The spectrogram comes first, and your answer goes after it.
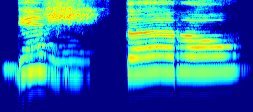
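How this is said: The sh flows straight into the t unbroken. The speaker calls it right. "Jadi langsung terus"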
